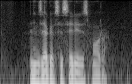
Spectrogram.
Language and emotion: Russian, neutral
